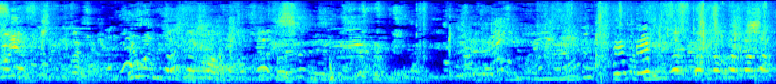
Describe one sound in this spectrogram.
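A crowd of young people shouts and chatters outdoors.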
